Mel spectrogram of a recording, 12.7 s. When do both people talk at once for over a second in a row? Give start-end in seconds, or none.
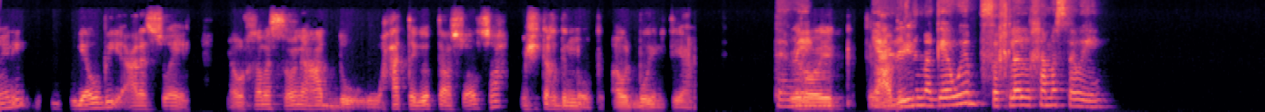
7.9-9.2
